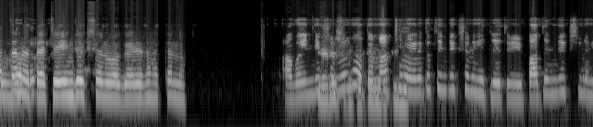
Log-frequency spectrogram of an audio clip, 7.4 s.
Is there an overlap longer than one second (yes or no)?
no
